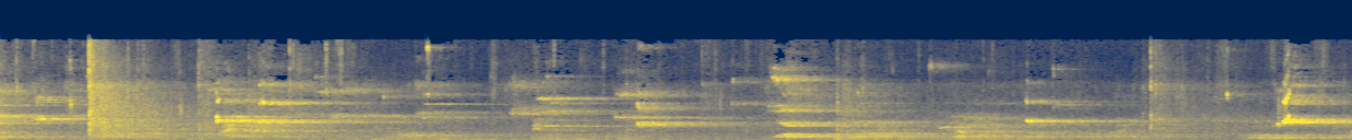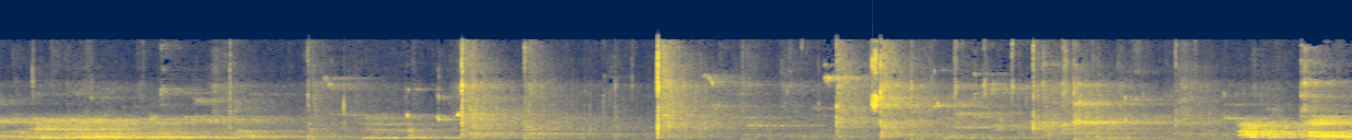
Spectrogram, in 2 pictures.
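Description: Shoes squeak sharply on a hall floor.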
